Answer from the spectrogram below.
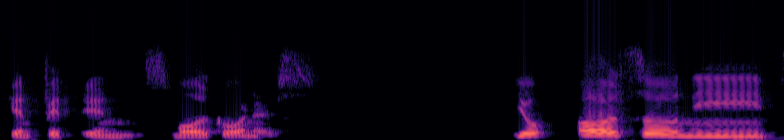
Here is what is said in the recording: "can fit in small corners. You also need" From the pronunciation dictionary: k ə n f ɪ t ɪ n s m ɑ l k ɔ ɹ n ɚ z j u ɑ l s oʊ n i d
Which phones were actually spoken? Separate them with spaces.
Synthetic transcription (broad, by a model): k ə n f ɪ t ɪ n s m ɑ l k ɔ ɹ n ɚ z j u ɑ l s oʊ n i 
